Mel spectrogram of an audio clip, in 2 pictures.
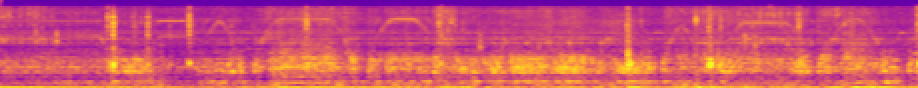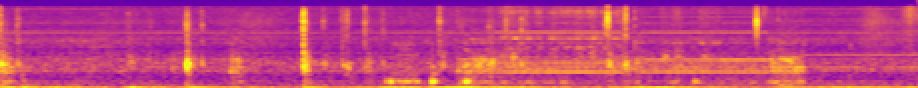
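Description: Typing on a computer keyboard: irregular key clicks as a command is entered, over a low steady hum.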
